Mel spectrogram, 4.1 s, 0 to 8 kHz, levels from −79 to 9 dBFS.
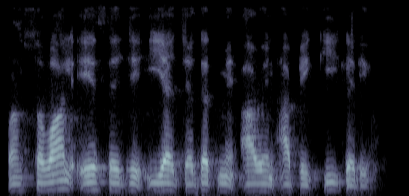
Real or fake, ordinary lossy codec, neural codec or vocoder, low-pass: real; Opus, 16 kbps; none; 7.2 kHz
